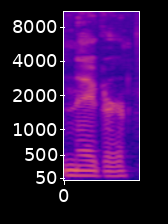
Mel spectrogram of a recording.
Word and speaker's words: Niger: It's pronounced nigger.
